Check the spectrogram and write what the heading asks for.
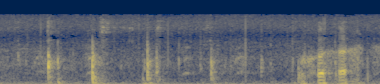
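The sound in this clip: Horse hooves clip-clopping as a rider comes up Front Street in an Old West town, a quick, irregular run of hollow clops of varying loudness over a soft hiss.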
